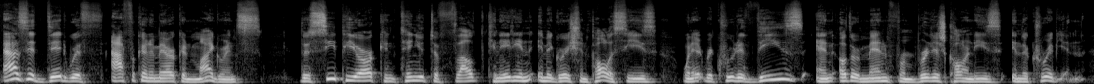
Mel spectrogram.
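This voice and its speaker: A man narrating a history documentary in a measured, formal scripted delivery. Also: on the high side, animated, darkish tone, no room sound, studio quality.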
